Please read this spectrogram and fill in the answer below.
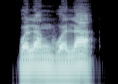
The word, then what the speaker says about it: walang wala: Walang wala, akong, pagkain.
